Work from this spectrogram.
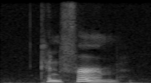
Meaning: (verb) 1. To strengthen; to make firm or resolute 2. To administer the sacrament of confirmation on (someone) 3. To assure the accuracy of previous statements 4. To approve a proposal or nomination
- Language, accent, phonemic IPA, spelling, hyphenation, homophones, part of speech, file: English, US, /kənˈfɝm/, confirm, con‧firm, conform, verb / adverb, En-us-confirm.ogg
